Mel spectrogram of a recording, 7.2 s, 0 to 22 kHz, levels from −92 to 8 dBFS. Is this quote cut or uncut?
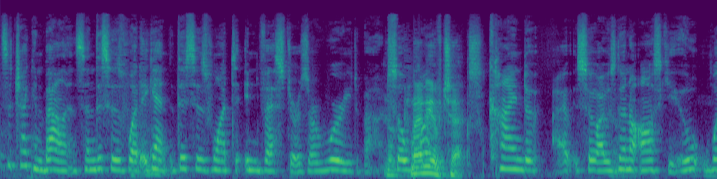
uncut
